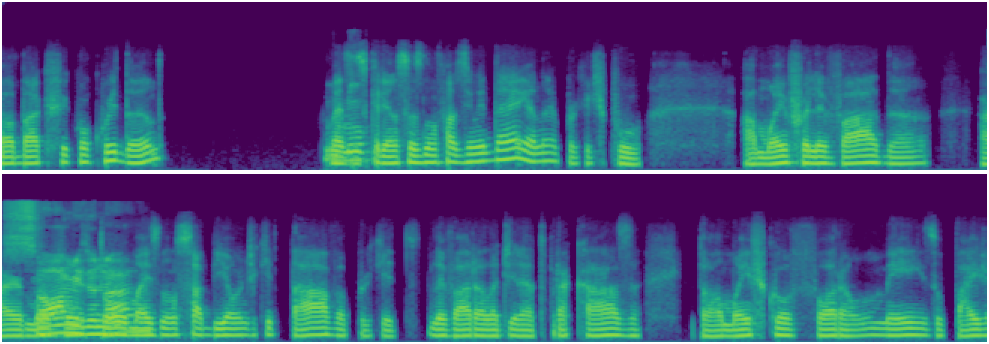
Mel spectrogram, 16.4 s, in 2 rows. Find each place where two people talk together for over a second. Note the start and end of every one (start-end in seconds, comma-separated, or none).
8.2-9.5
